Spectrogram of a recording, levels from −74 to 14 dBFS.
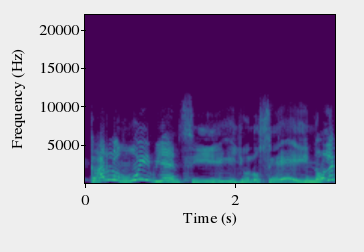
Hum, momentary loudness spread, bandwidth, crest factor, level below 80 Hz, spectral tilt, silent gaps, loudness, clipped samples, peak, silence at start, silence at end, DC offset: none; 5 LU; 11.5 kHz; 14 dB; -82 dBFS; -4 dB/octave; none; -20 LUFS; under 0.1%; -6 dBFS; 0.1 s; 0 s; under 0.1%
